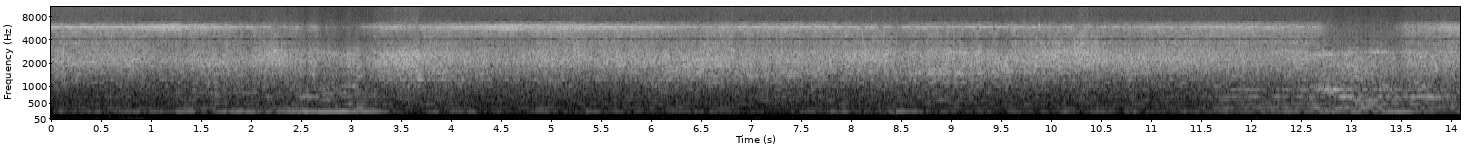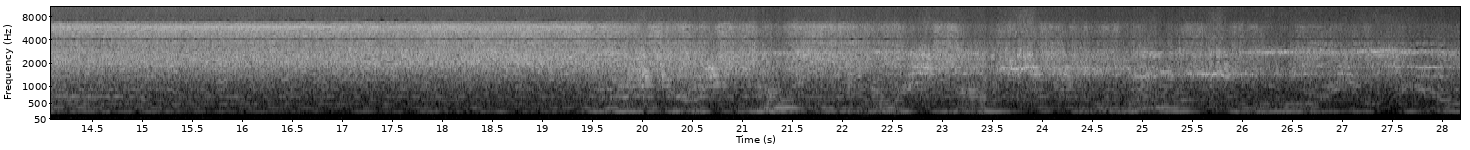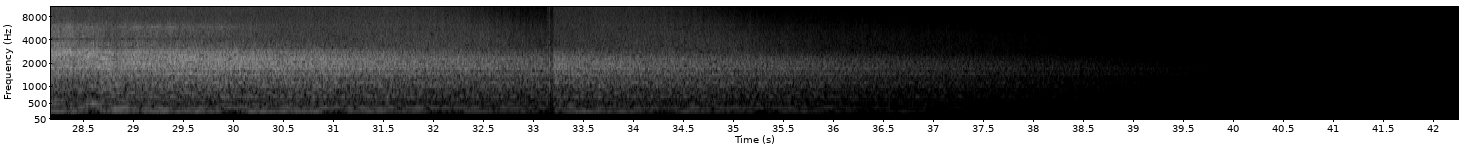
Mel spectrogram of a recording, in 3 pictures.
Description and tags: Distorted Elemnts 01
various recordings and soundfiles -> distorted -> ableton corpus -> amp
